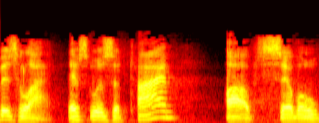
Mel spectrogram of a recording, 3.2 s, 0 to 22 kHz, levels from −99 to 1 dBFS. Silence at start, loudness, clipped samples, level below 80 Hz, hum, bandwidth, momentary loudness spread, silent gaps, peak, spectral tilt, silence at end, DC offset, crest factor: 0 s; -17 LUFS; under 0.1%; -58 dBFS; none; 7.4 kHz; 6 LU; none; -2 dBFS; -4 dB/octave; 0 s; under 0.1%; 16 dB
